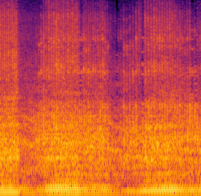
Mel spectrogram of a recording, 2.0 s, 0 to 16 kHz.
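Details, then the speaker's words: Caterpillar 922B wheel loader diesel that sat over a year, started without ether: steady low idle with an even rumble and no knocking or irregular beats; sounds good. "beautiful engine sounds good too"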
